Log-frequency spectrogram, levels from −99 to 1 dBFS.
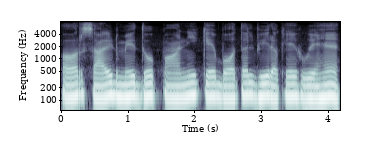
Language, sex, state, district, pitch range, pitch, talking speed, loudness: Hindi, male, Jharkhand, Ranchi, 115-130 Hz, 125 Hz, 155 wpm, -11 LUFS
